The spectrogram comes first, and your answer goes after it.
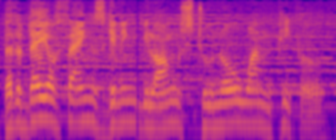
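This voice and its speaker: An actor playing an earnest, brooding European husband and expectant father who narrates his journal in solemn, literary, measured 1940s radio drama style. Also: medium pitch, muffled recording, natural voice. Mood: solemn, uplifted. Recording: old 1940s radio, music behind.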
